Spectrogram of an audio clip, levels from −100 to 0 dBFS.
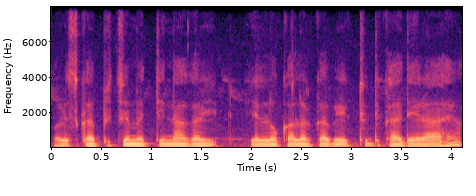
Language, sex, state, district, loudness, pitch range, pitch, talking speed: Hindi, male, Arunachal Pradesh, Papum Pare, -15 LUFS, 105-110 Hz, 105 Hz, 235 wpm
